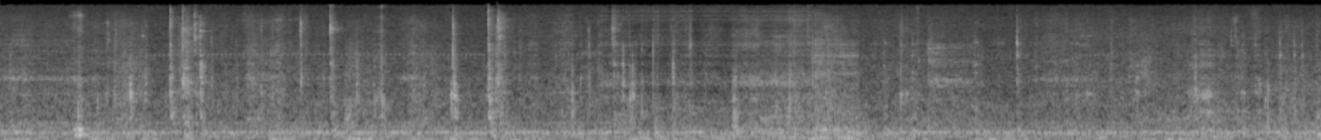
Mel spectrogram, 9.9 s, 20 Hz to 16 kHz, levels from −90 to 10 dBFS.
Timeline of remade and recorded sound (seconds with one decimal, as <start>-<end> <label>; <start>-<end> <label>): 0.0-4.5 recorded; 4.5-6.1 remade; 6.1-9.9 recorded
